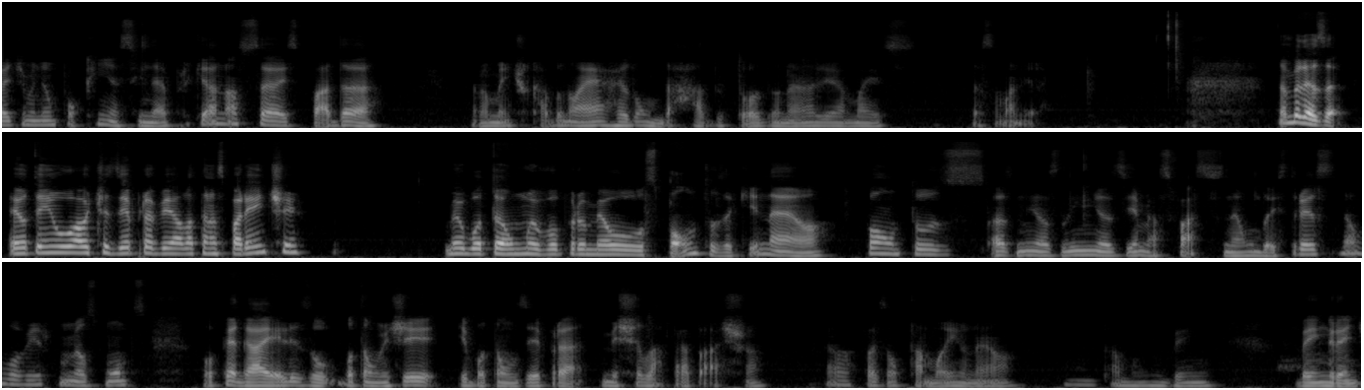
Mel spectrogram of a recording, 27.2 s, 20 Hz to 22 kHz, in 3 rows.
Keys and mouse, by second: 4.1 click, 5.4 KP_1, 7.0 shift+middle click, 9.3 alt+z, 9.9 click, 13.6-16.3 typing, 17.9 1, 18.4 click, 20.4 g, 20.8 z, 21.7 click, 22.3 g, 22.5 z, 24.5 click.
